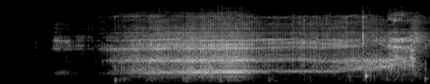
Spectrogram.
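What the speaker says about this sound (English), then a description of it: "let's blast this fat dude burping at a camera" A man burps at a camera in a video played back, one long, loud, drawn-out belch lasting several seconds with a rough, rasping tone.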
